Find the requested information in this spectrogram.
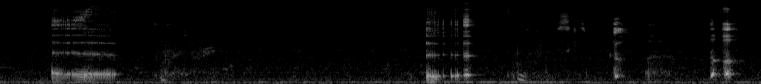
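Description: A long voiced burp, then several short abrupt gulping sounds in a quiet room; burping followed by hiccups.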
